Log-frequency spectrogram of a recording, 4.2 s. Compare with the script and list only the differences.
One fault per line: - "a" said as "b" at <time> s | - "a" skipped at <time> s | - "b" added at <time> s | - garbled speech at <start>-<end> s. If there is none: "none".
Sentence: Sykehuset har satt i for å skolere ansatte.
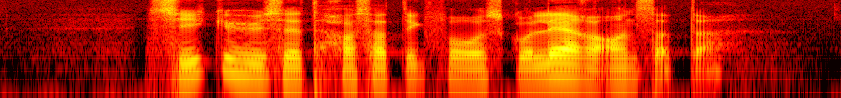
none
